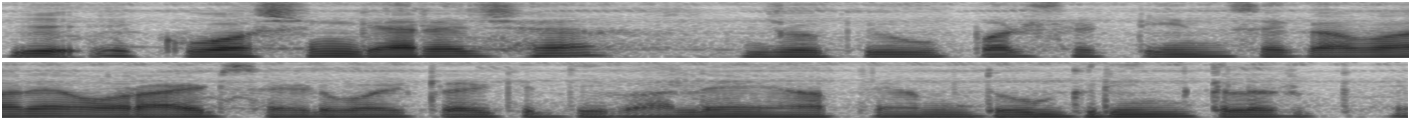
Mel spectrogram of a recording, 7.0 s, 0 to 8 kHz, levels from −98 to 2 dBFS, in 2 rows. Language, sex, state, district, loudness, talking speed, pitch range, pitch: Hindi, male, Punjab, Fazilka, -20 LUFS, 240 wpm, 110-115 Hz, 115 Hz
